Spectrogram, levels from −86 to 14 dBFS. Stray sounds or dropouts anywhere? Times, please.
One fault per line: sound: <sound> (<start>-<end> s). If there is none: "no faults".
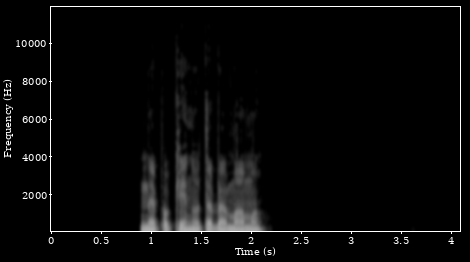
no faults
